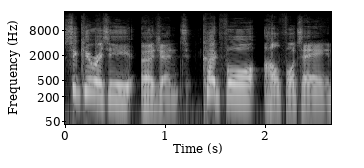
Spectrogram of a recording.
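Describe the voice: What we hear is plain reading aloud.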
